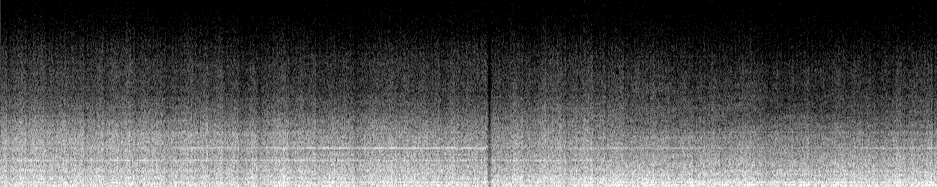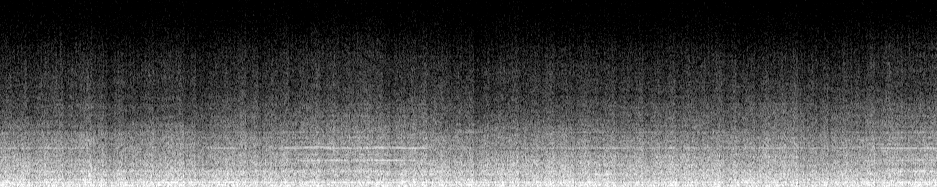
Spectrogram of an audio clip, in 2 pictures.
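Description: Steady drone of an aircraft's engine heard inside the cabin: a constant level with an unchanging hum.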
